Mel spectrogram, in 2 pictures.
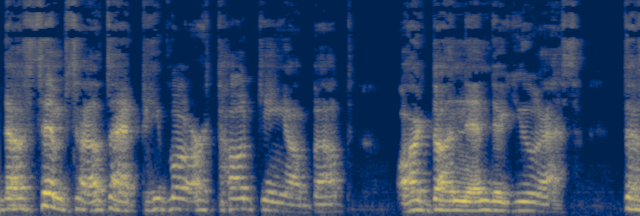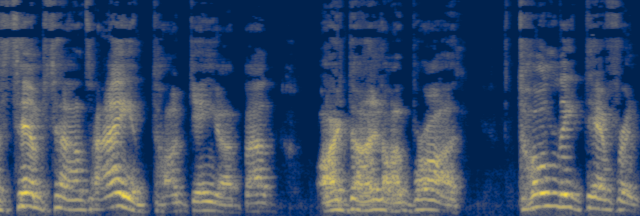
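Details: Acquired ataxia from several strokes that damaged the cerebellum, affecting coordination, balance and speech: ataxic dysarthria.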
